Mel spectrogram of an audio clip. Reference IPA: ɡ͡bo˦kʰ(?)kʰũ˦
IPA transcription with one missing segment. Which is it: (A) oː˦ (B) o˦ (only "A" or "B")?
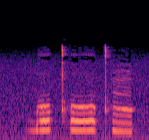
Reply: A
